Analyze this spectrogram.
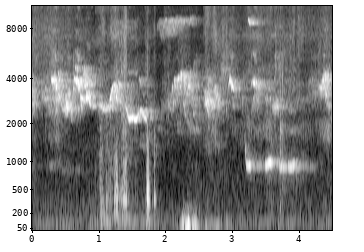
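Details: Red-vented bulbul nestlings being fed by a parent give high, thin, wavering chirps in rapid bursts over about four seconds; a low thump and faint background noise are also heard.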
